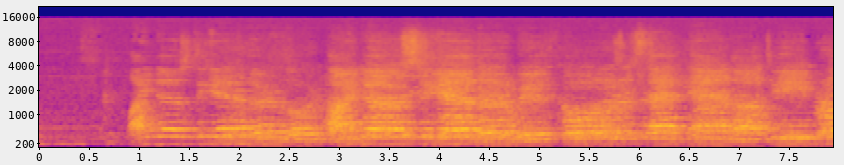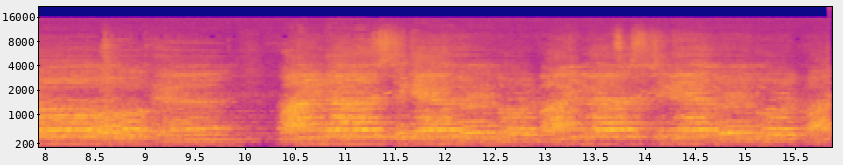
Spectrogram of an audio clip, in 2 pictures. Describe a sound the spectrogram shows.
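An elderly man sings slowly through a microphone.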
